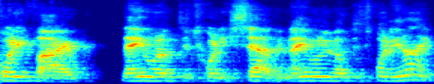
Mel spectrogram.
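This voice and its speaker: A man with a fairly high voice and an American accent, with audible room echo. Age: 70s. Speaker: planning commission member and firefighter. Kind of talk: public meeting discussion. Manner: halting.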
